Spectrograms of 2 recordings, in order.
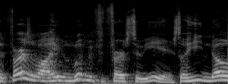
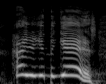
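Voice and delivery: very high, mock incredulous question; questioning dad; 14 semitones higher than usual. Dad asking his son about the gas, high mock question. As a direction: ask it like a shocked dad.

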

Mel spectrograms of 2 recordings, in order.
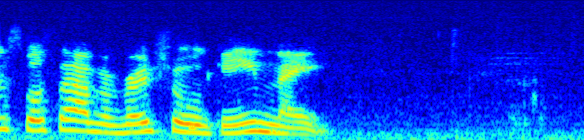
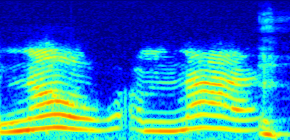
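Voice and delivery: retold whiny high; 6 semitones higher than usual. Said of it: "I'm like".

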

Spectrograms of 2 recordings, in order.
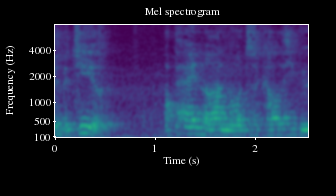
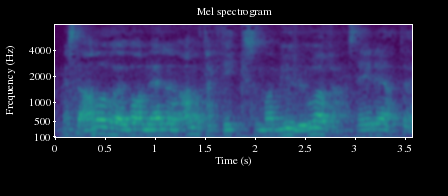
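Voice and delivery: ordinary delivery

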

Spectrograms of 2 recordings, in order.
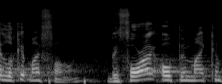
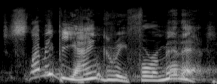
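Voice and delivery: higher, louder mock-angry retort; acted anger; 4 semitones higher, 5 dB louder than usual. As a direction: act out being angry for no reason. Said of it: "find myself getting angry".

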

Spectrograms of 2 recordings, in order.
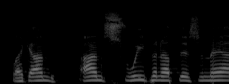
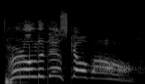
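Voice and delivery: excited call; 10 semitones higher than usual. Retold or imitated. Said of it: "And I say, "Rodney".

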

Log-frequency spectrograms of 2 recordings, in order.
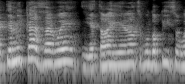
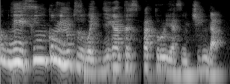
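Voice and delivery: ordinary delivery

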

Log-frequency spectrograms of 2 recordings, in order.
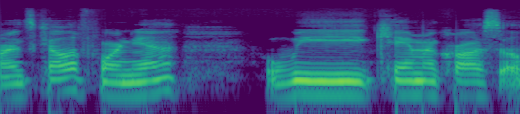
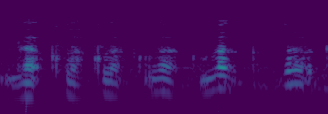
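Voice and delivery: hushed; 35 dB quieter, faster than usual. Acted. Hushed creepy repetition.

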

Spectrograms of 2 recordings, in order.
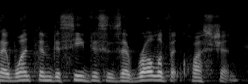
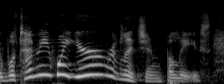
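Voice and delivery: curious question; 10 semitones higher, 3 dB louder than usual. Retold or imitated. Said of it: "then they always say".

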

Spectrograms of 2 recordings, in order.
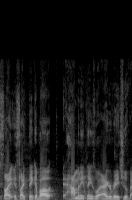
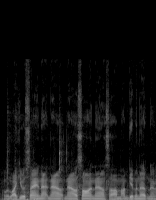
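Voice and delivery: muffled behind a hand; hand over mouth; 5 semitones lower, 4 dB quieter than usual. Real, not acted. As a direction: talk through your hand. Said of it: "You got your hand over your mouth".

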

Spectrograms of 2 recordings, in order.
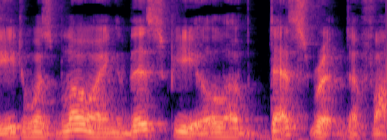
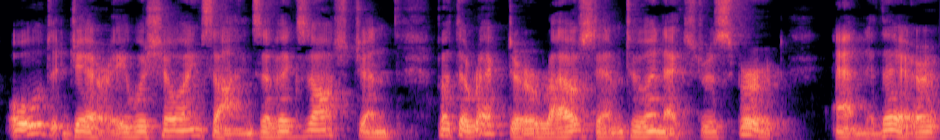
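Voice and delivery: ordinary delivery

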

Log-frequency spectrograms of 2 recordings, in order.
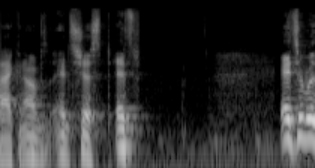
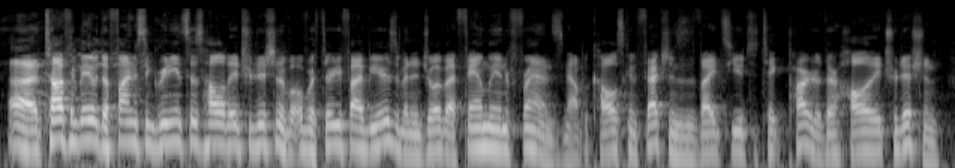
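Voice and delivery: upbeat sponsor read, a bit higher and brighter; 5 semitones higher, 3 dB louder than usual. Acted. Host reading a toffee sponsor ad to listeners, upbeat ad voice. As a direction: sell the toffee like a radio spot.

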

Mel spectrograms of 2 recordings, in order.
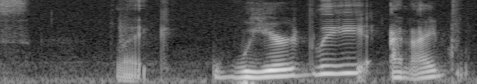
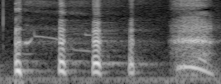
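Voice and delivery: high burst of laughter; 11 semitones higher than usual. Real, not acted. Friend pointing at her.

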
